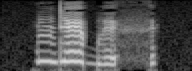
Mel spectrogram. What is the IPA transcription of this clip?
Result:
n d ɛ b ɪ θ

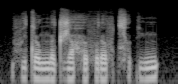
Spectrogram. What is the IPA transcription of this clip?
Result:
f i t œ u̯ ŋ ɜ t ʒ a h œ f ə ɾ ɜ f t͡ɕʰ ə k i ŋ

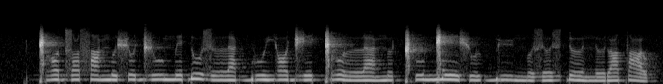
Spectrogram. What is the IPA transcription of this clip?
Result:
ɡ͡ǁ ɔ d͡z o sˤ a ŋ ʊ ʃ o d͡ʒ u m e ɗ u z lː a ɡ͡b u j ɔ d͡ʒ e ɡ͡ǁ o lː a ŋ ɵ ǁʰ u ŋ͡ǁ e ʃ u l ɡ͡b y ŋ ʊ z ɵ z ɗ ɵ n ɵ ɾ u tˤ o

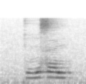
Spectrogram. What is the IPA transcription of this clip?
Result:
k i z e j

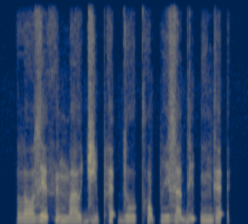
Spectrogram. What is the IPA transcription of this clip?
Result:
l ɔ˨ z ḛ˦˨ θ ĩ˦˨ m a˨ ʊ̯ d͡ʑ ḭ˦˨ pʰ ɛ˦ ʔ d o˦ ʊ̯ kʰ ɔ̰˦˨ p i˦ z ä̰˦˨ d ḭ˦˨ ʔ ĩ˦ ɡ ɛ˦ ʔ

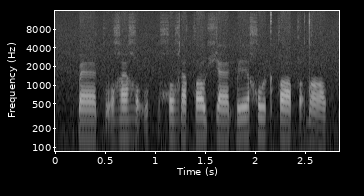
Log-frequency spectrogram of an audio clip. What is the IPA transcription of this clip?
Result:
k͡p æː˧ k o̰˧ ʁ æ˦ ʁ o̰˧ | χ u˧ ʁ ɾ e˧ q uː˦ ç æː˧ k͡p eː˦ χ uː˦ ʈ q oː˧ q ṵ˨˦ dˤ oː˨

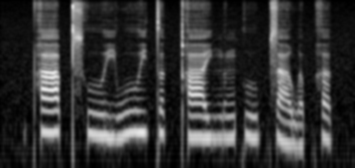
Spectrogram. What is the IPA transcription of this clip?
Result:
pʰ aː˨ p̚ t͡sʰ uː˨˩ j w uː˧ j t̪ ɐ˧ k̚ pʰ aː˨ j ŋ ɐ˨˧ ŋ k uː˨˥ p̚ s aː˨˩ w ɐ˥ p̚ h ɐ˨˥ k̚

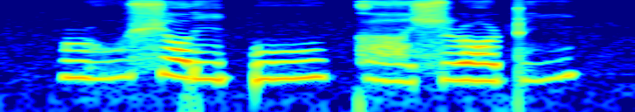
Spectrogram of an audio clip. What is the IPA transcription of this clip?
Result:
ɭ ṳ ʃ ɒ ɾ i ʔ u k a̤ ʃ ɭ ɒ ʈ i̤

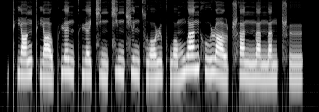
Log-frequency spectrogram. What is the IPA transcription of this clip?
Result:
pʰ j ɑ˧˥ ŋ pʰ j ɑ˨˩ ʊ̯ pʰ ɥ ɛ˥˩ n pʰ ɥ ɛ˧˥ t͡ɕ i˨˩ ŋ t͡ɕ i˥˧ ŋ ɕ y˥˩ n t͡s w ɔ˧˥ ɻ ɻ̩˧ pʰ w ɔ˧˥ m w a˥ n x u˧˥ ɻ ɑ˨˩ ʊ̯ ʈ͡ʂʰ a˥˧ n n̪ ä˥˩ n̪ a˥ n ʈ͡ʂʰ ɻ̩˥

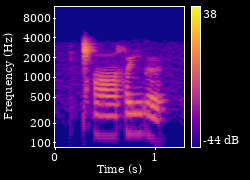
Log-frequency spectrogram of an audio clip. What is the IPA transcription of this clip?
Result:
ǁʰ ɑː χ y ŋ ɡ ɵ

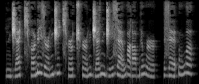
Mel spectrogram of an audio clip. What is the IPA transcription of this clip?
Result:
n d͡ʒ æ˩˥ t͡ɕʰ ʌ˩˥ ɳ i˥˧ z ə˞˨˩˦ n d͡ʒ i˥ t͡ɕʰ ə˞˩˥ ʈ͡ʂʰ ə˞˨˩˦ n d͡ʒ æ˩˥ z n d͡ʒ i˩˥ z æ˨˩˦ w ɑ˨ ɾ ɑ˨ b ɪ˥ w ə˞˨ | z ɛ˨˩˦ ʔ u˩˥ w ʌ˥˧

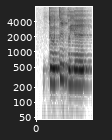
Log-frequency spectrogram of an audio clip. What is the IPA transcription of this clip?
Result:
t ʏ t i d̪ ʏ j e

